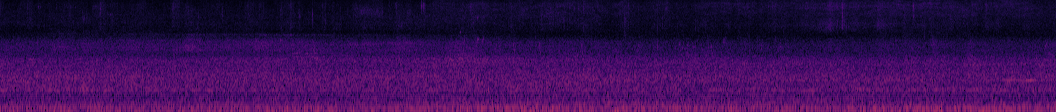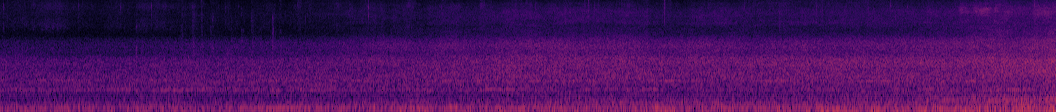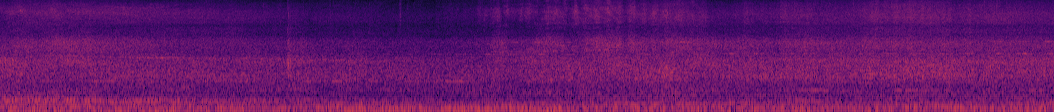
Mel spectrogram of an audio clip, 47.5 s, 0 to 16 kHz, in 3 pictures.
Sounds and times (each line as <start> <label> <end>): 16.4 walking on the Road 47.4
20.5 Traffic Sound 47.4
